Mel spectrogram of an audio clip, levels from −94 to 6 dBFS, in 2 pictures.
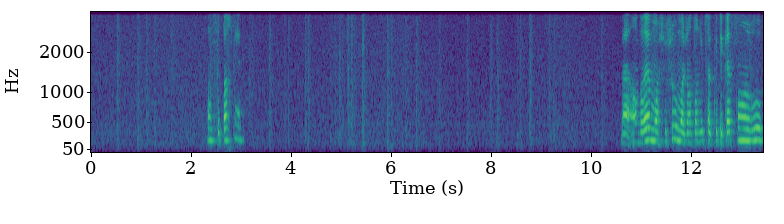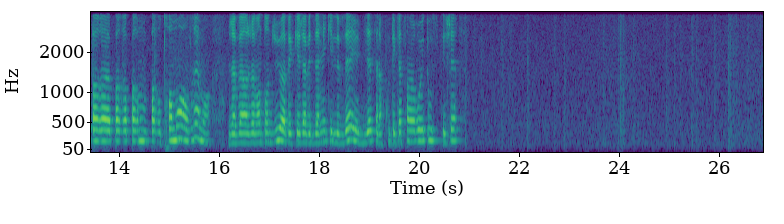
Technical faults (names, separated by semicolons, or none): none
